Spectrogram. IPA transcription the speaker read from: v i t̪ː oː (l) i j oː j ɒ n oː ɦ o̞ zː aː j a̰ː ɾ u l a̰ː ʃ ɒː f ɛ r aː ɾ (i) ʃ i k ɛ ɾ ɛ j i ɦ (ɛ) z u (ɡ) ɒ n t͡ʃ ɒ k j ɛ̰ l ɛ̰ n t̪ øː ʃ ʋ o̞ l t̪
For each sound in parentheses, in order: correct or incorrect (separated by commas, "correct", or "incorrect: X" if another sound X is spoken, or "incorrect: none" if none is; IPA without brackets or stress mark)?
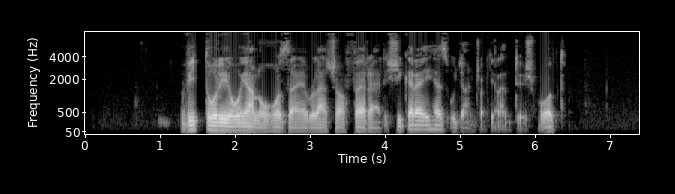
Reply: incorrect: ɾ, correct, correct, incorrect: ɟ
